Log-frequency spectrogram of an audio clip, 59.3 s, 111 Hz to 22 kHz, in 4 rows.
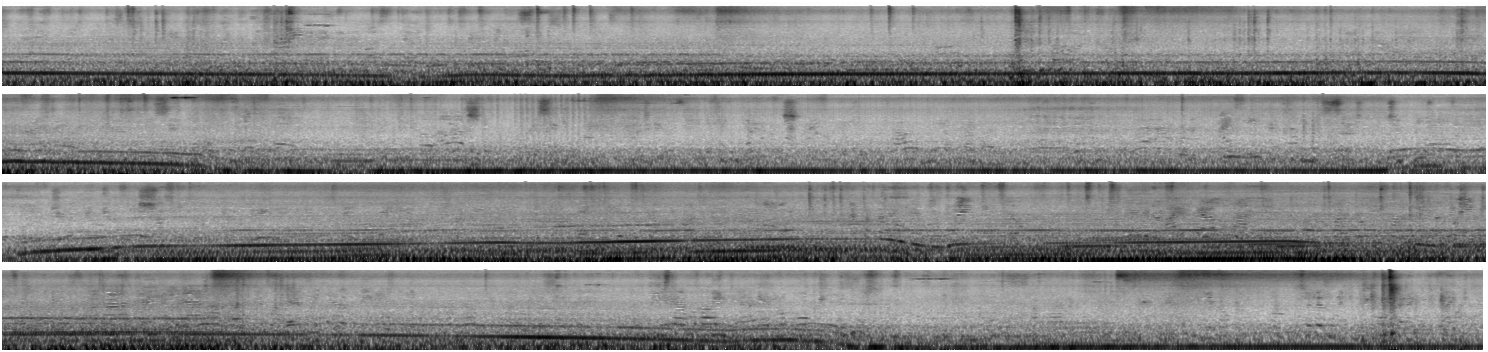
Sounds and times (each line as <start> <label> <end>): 0.0 engine noise 59.3
0.0 passengers 59.3
30.0 automated announcements 53.6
